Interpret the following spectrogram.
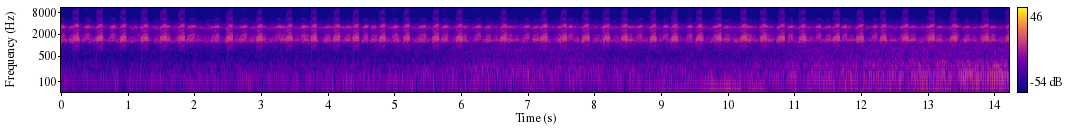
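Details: Night chorus of frogs courting in a water-filled May rice field near a road in a residential area; rapid rhythmic croaking pulses stack steadily, with a faint low rumble of passing traffic beneath.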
